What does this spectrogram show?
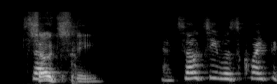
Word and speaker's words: Tsotsi: So without further ado, we looking forward to hearing how do you pronounce it anyways? Tsotsi. So, Tsotsi.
